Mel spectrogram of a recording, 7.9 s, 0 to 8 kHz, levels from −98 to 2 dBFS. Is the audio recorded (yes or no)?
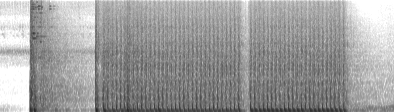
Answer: yes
